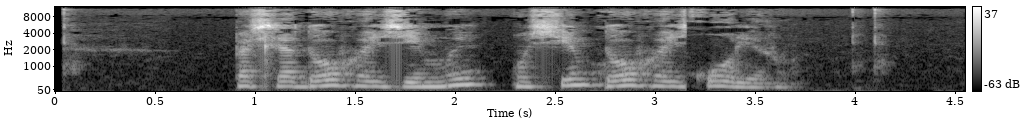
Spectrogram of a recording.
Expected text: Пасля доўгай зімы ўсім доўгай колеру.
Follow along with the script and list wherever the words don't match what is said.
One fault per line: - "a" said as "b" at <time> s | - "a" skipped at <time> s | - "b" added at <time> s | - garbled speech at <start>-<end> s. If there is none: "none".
none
